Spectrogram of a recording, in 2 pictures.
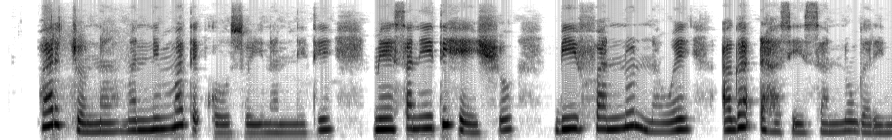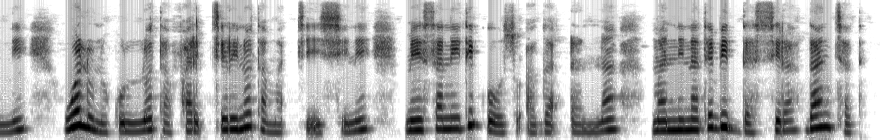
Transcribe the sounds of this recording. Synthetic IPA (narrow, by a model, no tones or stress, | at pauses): fɐɾt͡ʃːɔnːɐmɐnːɪmːɐt̪ɛkʼo̞ːsɔjɪnɐnːɛt̪ɪme̞ːsɐniːt̪ɪhe̞ːʃːɔ | biːfːɐnːɔnːɐwɛjɐɡɐɗːɐɦɐsiːsːɐnːɔɡɐɾɪnːɛwɔlʊnɔkʊlːɔt̪ɐfɐɾt͡ʃʼːɪɾɪnɔt̪ɐmɐt͡ʃʼːḭːʃːɪnɛme̞ːsːɐniːt̪ɪkʼo̞ːsɔʔɐɡɐɗːɐnːɐmɐnːɪnɐt̪ɛbɪd̪ːɐsːɪɾɐd̪ɐnt͡ʃːɐt̪ɛ̥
